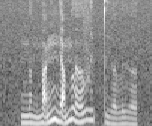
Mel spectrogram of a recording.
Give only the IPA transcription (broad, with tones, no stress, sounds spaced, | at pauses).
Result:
ŋ ə˨˩ n m a̰˧˥ ŋ ɲ a̰˧˥ m l əː˨˦ v i˦˥ p̚ t̪ i˨˩ ə̯ l ɨ˨˩ ə̯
